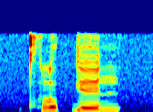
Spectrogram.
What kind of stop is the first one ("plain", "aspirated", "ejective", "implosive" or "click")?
aspirated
